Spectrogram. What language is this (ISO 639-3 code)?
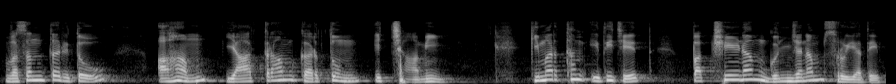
san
